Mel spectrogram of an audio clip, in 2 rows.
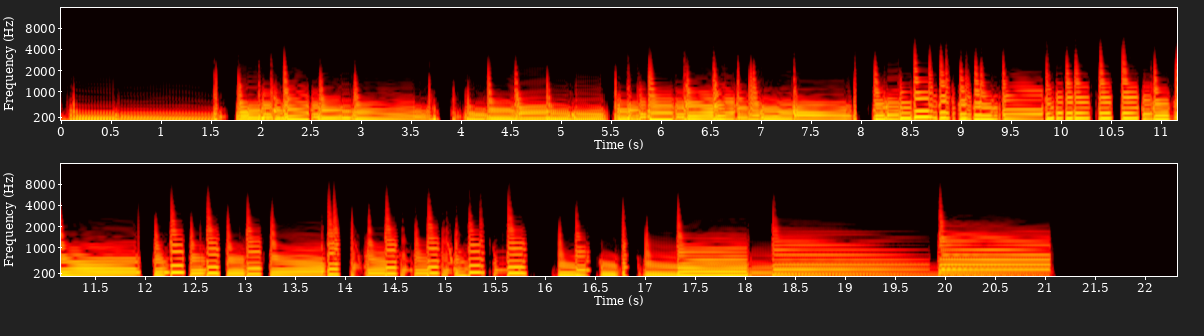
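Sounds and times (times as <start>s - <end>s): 
synth bass: 0.0s - 21.1s.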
